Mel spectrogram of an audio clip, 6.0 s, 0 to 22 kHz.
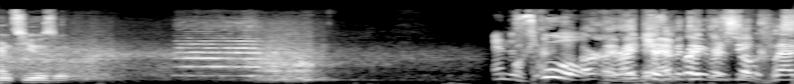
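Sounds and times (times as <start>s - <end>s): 
speech: 0.0s - 0.7s, 3.7s - 5.9s
car horn honking: 1.3s - 2.3s.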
